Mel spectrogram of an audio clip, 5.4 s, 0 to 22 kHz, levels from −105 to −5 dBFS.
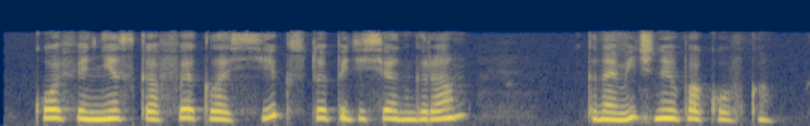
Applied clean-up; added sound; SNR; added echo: none; none; none; none.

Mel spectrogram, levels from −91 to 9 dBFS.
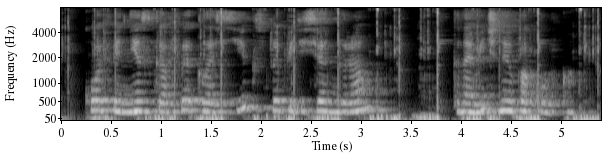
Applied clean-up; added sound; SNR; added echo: classical method WPE with log-MMSE.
